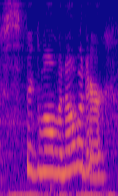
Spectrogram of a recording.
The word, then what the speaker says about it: sphygmomanometer: me and he knows some fun words like sphygmomanometer that's how you say it I learned that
